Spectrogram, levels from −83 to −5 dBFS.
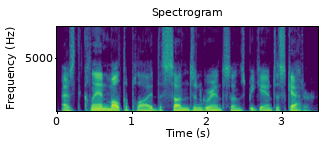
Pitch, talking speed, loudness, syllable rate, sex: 110 Hz, 190 wpm, -20 LUFS, 4.8 syllables/s, male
